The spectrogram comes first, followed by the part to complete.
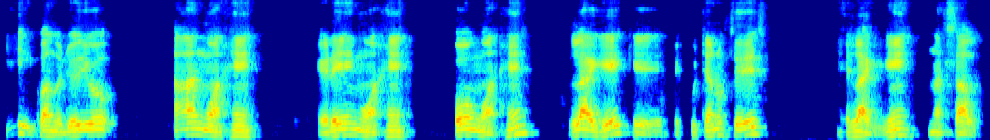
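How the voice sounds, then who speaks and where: A middle-aged man with a Paraguayan Spanish accent teaching a language lesson, slowly repeating each sound for learners to copy. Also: lowish voice, expressive, highs cut off.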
